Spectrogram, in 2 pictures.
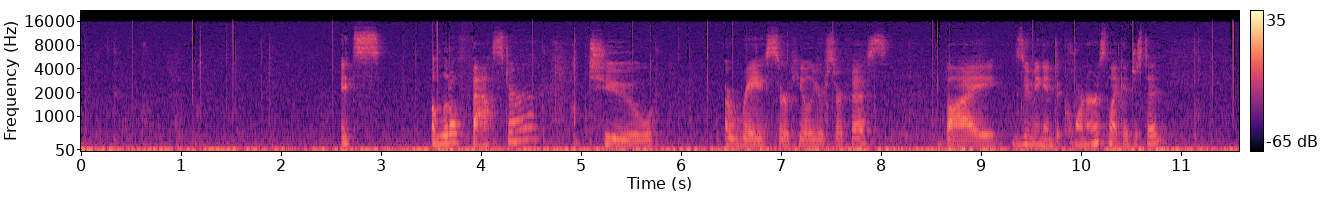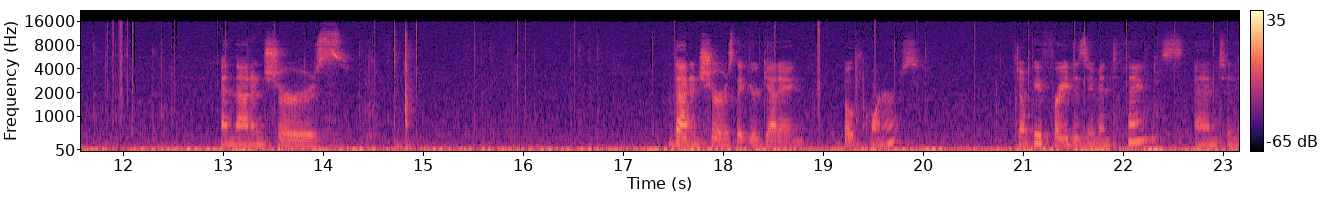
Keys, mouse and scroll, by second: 0.3 middle click, 0.6-1.2 scroll up 1, 1.4 shift+click, 1.8 shift+click, 2.6 shift+click, 3.2 shift+click, 3.5 shift+click, 4.1 shift+middle click, 5.0 middle click, 6.6 shift+click, 6.9 shift+click, 7.5 middle click, 8.0-8.6 scroll down 1, 8.8 shift+middle click, 9.6 middle click, 10.1 scroll down 1, 10.7 shift+middle click, 11.9 shift+middle click, 12.5-13.6 middle drag, 13.9 shift+middle click, 15.4 click, 17.5-18.2 scroll up 1, 18.2 click, 19.3 m, 19.9 click, 20.3-20.7 scroll down 1, 21.2-21.5 shift+scroll down 1, 21.8 shift+middle click, 22.5 scroll up 1.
